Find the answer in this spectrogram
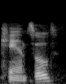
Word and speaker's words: canceled: sounded really well done canceled maybe was the only thing can you repeat canceled cancel nice it's that nasly sound with the a that sounded perfect though cancelled and Allan can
